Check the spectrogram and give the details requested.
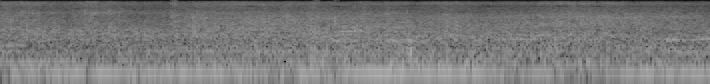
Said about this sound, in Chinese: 好吧，给你们听听大海的声音。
